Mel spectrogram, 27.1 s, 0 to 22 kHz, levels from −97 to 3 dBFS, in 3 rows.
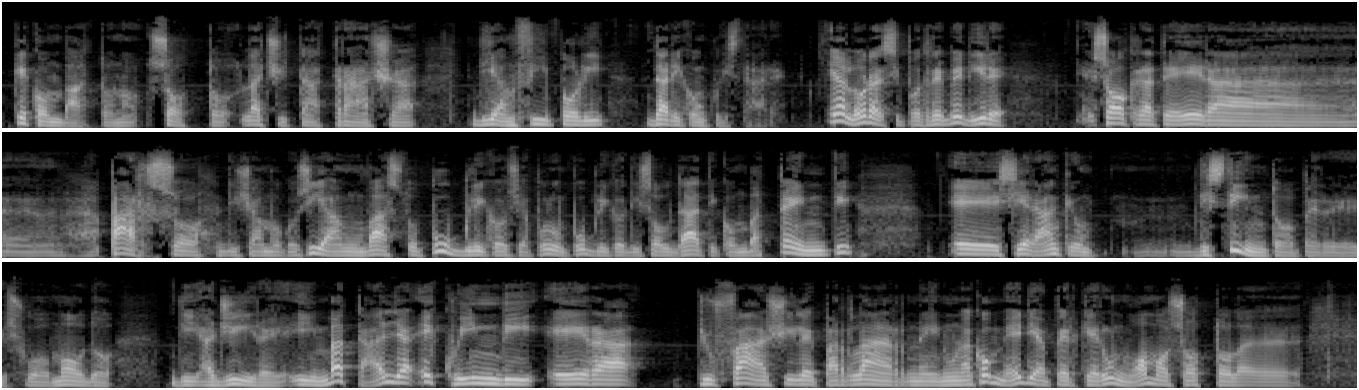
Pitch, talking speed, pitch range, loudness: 120 Hz, 135 wpm, 105-140 Hz, -26 LUFS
